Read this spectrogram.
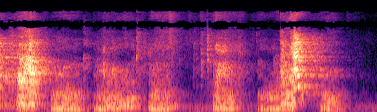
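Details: Playing five-week-old Beagle x Jack Russell puppies, known as Jack-A-Bees, with cousin Ivory: rhythmic rumbling growls about every half second, topped by a few sharp, high yaps.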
